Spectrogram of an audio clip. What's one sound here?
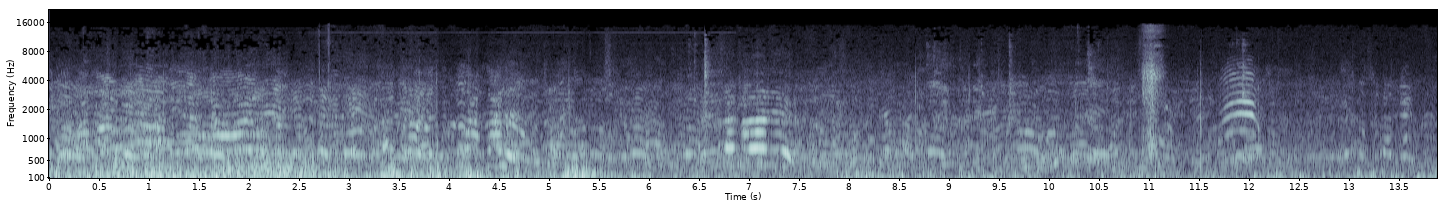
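Spectators talk nearby.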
